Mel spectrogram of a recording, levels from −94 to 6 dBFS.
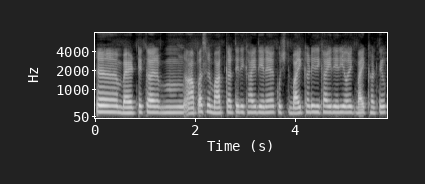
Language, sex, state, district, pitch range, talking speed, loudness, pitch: Hindi, female, Uttar Pradesh, Etah, 200-215 Hz, 225 wpm, -16 LUFS, 210 Hz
